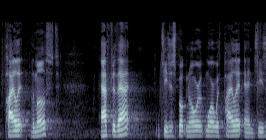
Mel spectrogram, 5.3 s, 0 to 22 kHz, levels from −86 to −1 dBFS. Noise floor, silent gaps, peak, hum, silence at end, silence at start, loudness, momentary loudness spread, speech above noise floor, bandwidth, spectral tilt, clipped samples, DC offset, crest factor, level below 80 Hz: -61 dBFS; none; -4 dBFS; none; 0 s; 0.1 s; -23 LUFS; 14 LU; 38 dB; 11.5 kHz; -4.5 dB/octave; under 0.1%; under 0.1%; 22 dB; -70 dBFS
